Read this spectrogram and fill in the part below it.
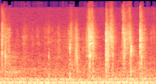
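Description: Oracle cards are shuffled close by in quick crisp bursts of riffling and flicking, growing louder toward the end over a faint low hum, with no talk.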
